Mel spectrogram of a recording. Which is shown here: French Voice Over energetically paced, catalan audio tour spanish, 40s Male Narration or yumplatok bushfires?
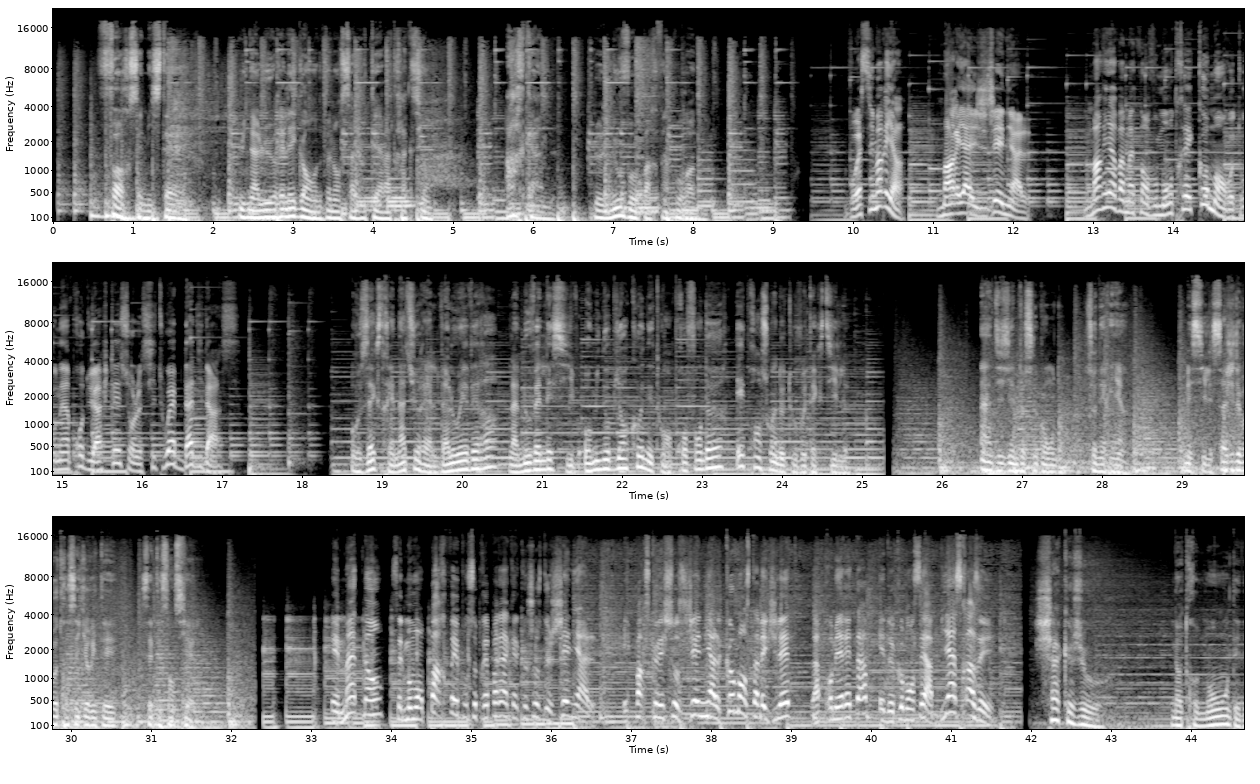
French Voice Over energetically paced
